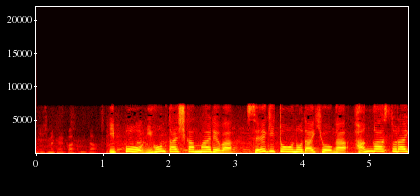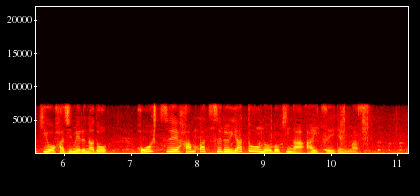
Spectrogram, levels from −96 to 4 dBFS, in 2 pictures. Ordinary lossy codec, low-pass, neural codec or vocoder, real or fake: none; 7.2 kHz; none; real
